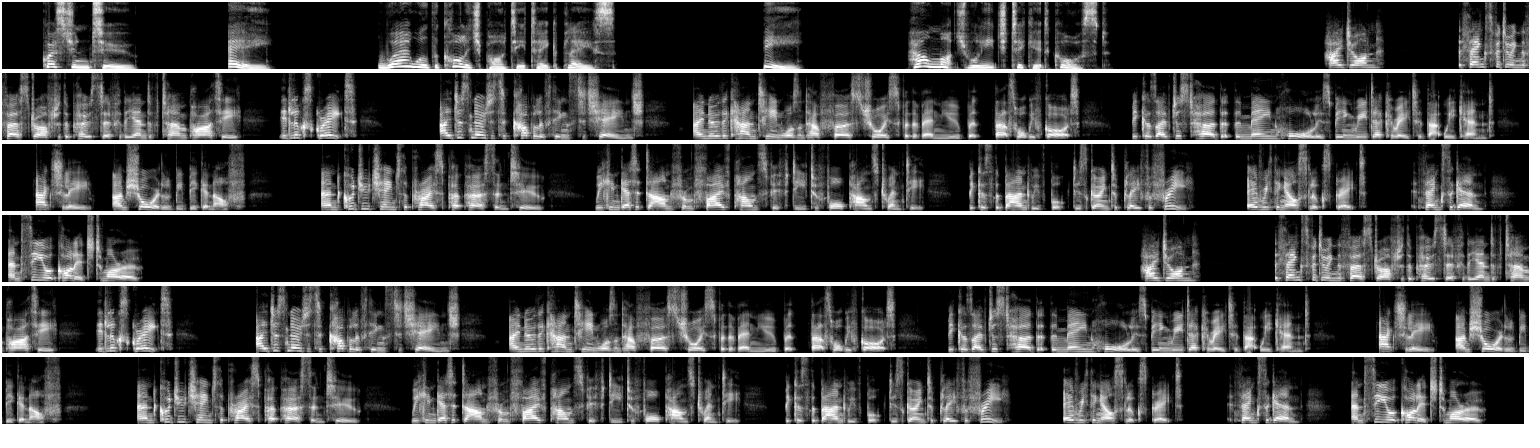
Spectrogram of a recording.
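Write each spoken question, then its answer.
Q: Where will the college party take place?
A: the canteen

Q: How much will each ticket cost?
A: £4.20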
